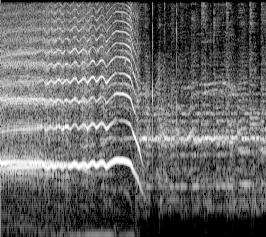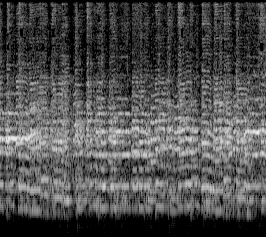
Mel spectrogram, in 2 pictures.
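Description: Live brass band at a concert. A loud held high note with vibrato lasts about three seconds and then falls sharply away in pitch, and the band plays on with brass to the fore.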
